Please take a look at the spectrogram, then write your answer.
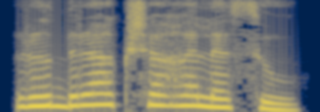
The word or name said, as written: ರುದ್ರಾಕ್ಷಹಲಸು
